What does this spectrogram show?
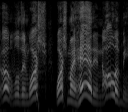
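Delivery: loud, overexcited eagerness; acted over-the-top zeal; a little crazy. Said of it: "Peter got a little crazy".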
